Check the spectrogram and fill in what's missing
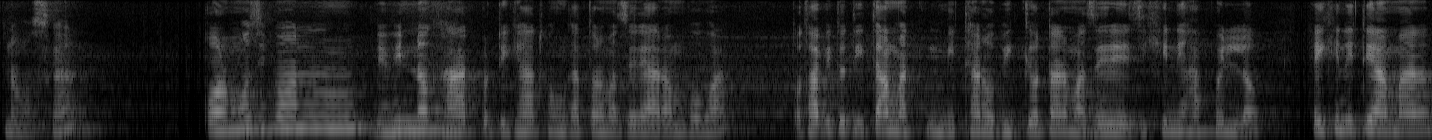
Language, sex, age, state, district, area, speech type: Assamese, female, 45-60, Assam, Barpeta, rural, spontaneous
